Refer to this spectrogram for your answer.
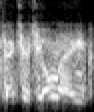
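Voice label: damaged oil, Czech, mood med; speech; War Thunder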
